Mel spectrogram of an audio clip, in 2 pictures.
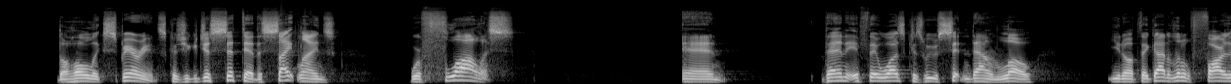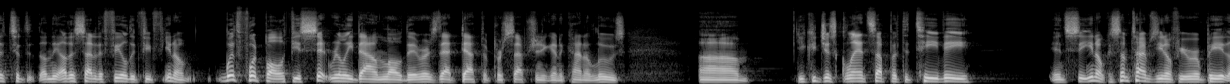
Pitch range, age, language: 105-145 Hz, 40-59, English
